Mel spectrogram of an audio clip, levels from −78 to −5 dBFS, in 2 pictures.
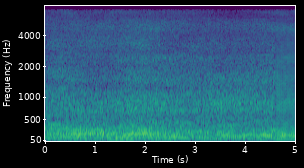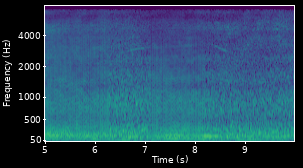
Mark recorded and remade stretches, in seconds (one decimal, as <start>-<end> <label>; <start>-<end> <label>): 0.0-4.6 recorded; 4.6-6.3 remade; 6.3-7.1 recorded; 7.1-8.2 remade; 8.2-10.0 recorded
